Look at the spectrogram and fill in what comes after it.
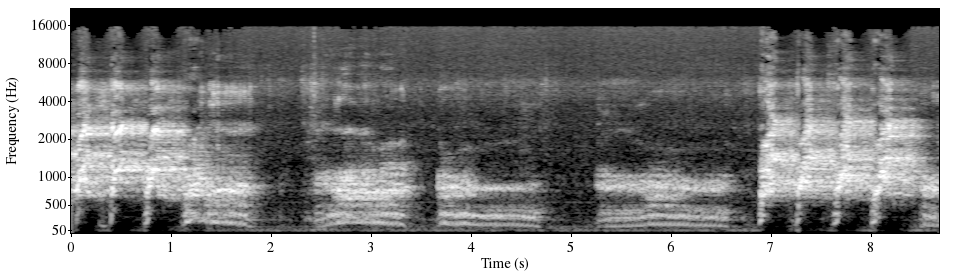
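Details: Tally-Ho the Jack Russell Terrier, after a guinea pig, lets out a burst of rapid barks, then a person talks at length, then another fast volley of barks.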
